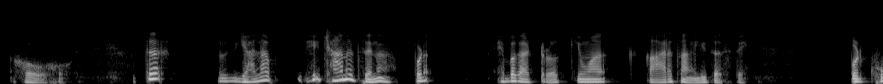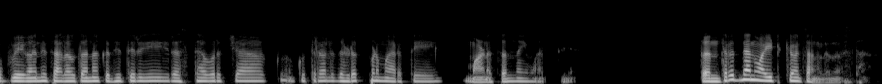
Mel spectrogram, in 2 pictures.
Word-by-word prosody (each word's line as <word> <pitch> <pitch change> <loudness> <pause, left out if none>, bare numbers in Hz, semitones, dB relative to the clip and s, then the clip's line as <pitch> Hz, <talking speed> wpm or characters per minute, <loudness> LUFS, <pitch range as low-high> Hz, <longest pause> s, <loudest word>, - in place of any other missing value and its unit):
हो, - - -6 0.3
हो. - - -17 0.8
तर 255 +1 +6 0.7
ह्याला 130 +7 0 0.4
हे 225 - 0
छानच 210 +4 +5
आहे 120 - +4
ना. 145 -2 +2 0.3
पण 160 +2 +3 0.8
हे - - -2
बघा, 145 -6 +2
ट्रक 110 +1 -6
किंवा 120 0 +1 0.4
कार 110 +2 -3
चांगलीच 105 -2 -2
असते. - - -10 1.0
पण 135 -1 +5
खूप 155 0 -4
वेगाने 155 +1 +5
चालवताना 150 +1 +3
कधीतरी 160 +2 0
रस्त्यावरच्या 155 +1 0 0.5
कुत्र्याला 160 +1 -3
धडक 165 +3 +1
पण 175 - +2
मारते. 140 -2 -2 0.4
माणसांनाही 130 +6 -1
मारते. 135 0 -11 1.3
तंत्रज्ञान 190 +10 +6
वाईट 175 -3 +5
किंवा 165 -2 +4
चांगलं 85 - -4
नसतं. - - -17
150 Hz, 110 wpm, -25 LUFS, 130-160 Hz, 1.3 s, तर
